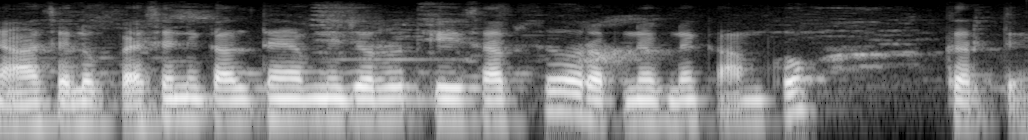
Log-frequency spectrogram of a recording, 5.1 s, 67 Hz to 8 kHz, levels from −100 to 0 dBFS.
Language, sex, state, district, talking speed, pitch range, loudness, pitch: Hindi, male, Uttar Pradesh, Gorakhpur, 200 wpm, 130-175 Hz, -14 LUFS, 135 Hz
